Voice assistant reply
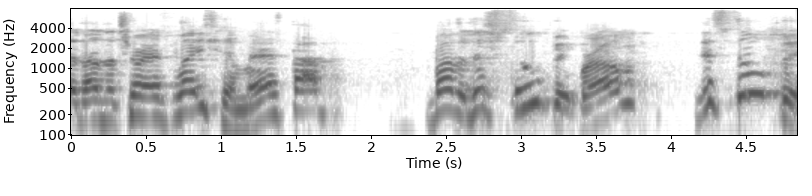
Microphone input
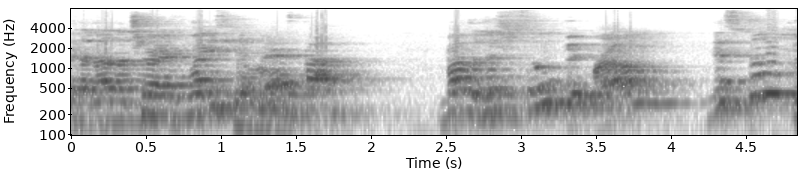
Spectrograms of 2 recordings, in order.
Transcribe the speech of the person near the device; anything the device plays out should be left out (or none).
none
